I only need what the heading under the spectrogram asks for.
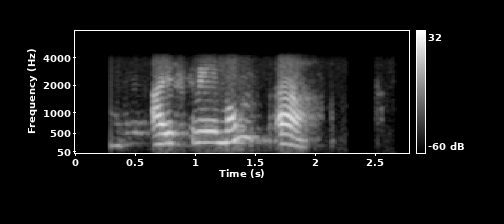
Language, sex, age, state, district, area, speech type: Malayalam, female, 30-45, Kerala, Thiruvananthapuram, rural, conversation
